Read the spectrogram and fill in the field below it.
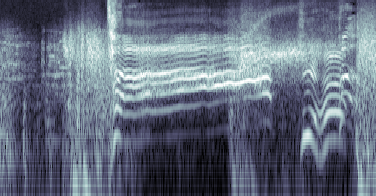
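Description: A woman snarls angrily.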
